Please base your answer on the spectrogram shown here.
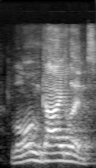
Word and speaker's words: Long Island: Long Island. You can always tell Yes. with the hard G.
